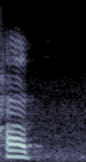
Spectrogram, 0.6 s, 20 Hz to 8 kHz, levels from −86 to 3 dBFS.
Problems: none marked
